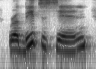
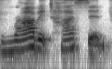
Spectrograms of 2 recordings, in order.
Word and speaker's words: Robitussin: a cough medicine i i pronounce it in the philippines as uh robitussin and the doctor cannot understand like well uh it's the cough medicine doctor and he was laughing at me on the phone and said it's robert hussein so much time it's the same thing it's just a different pronunciation never would have occurred to me that it's pronounced like that or penicillin it's penicillin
